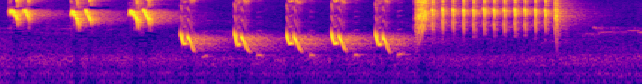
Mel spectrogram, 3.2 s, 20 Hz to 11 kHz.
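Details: Thrush nightingale singing on 10 May 2021: high piping notes, then a run of loud hooked whistles near the low end of the song, ending in a fast dry rattle of clicking notes.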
